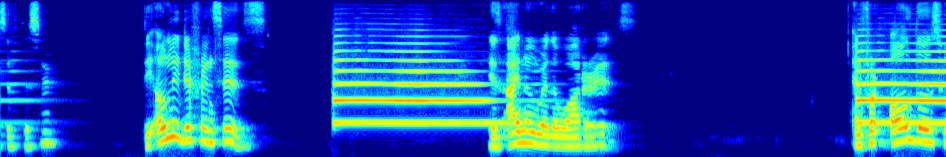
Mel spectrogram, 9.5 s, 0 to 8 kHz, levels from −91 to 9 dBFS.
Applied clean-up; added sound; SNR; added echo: classical method log-MMSE.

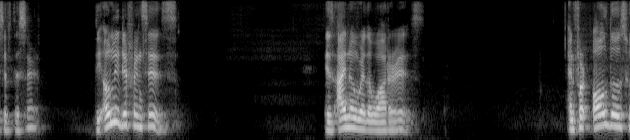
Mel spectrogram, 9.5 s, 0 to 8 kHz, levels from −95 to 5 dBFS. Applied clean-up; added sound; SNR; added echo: neural mask model Resemble Enhance denoiser.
